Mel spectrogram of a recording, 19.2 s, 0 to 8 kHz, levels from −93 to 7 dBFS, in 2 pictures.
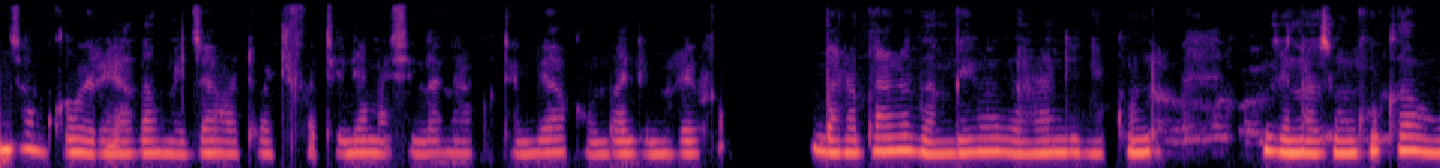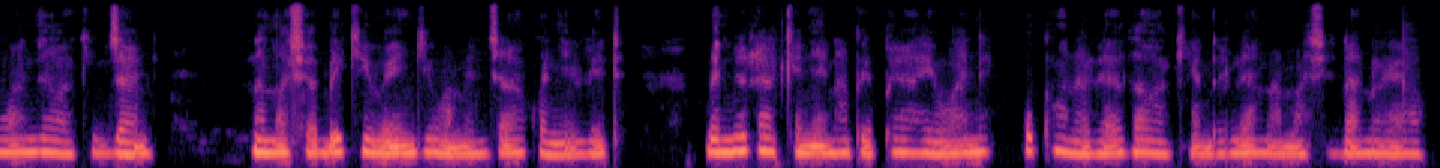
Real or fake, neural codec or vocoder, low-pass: fake; codec, 24 kHz, 3 kbps, HILCodec; 7.2 kHz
